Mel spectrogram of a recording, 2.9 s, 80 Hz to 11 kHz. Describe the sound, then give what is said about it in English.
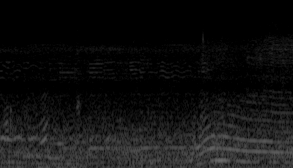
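A Gibson V8 engine in an LMP2 race car, made in Repton, Derbyshire, turns over and catches as the driver restarts it on the track, its steady drone swelling into a rising rev partway through, amid a constant background rumble. “A little bit of gravel to get sorted out as well on the track as Kuba is trying to restart the Gibson engine on that LMP2, the pride of Repton in Derbyshire, that V8.”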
